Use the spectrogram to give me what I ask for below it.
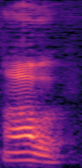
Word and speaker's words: hour: It stops for an hour. Here, hour, H is silent, means it's beginning with O, and hence it stops for an hour, AN.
